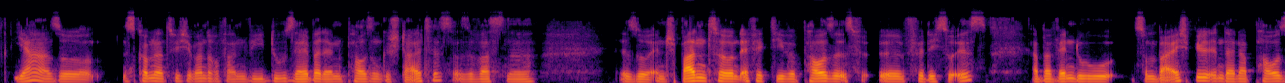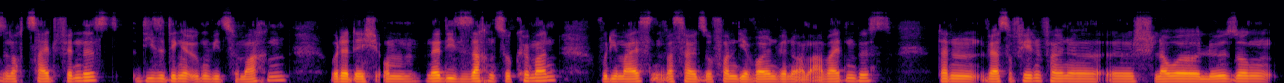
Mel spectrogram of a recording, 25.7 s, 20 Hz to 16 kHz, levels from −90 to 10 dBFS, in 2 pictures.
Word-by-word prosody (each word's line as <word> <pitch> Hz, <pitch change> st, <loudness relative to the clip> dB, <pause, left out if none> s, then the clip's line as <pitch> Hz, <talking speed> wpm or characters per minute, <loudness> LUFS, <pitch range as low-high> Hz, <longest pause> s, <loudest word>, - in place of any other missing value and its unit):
Ja, 135 Hz, +6 st, +1 dB
also, 110 Hz, -2 st, -2 dB, 0.3 s
es -, -, -8 dB
kommt 125 Hz, +1 st, 0 dB
natürlich 120 Hz, 0 st, -2 dB
immer 120 Hz, +1 st, -1 dB
darauf 115 Hz, -2 st, -7 dB
an, 105 Hz, +1 st, -5 dB
wie 110 Hz, 0 st, -5 dB
du 120 Hz, -1 st, -5 dB
selber 115 Hz, -1 st, +2 dB
deine 105 Hz, 0 st, -1 dB
Pausen 110 Hz, -1 st, -2 dB
gestaltest, 120 Hz, +9 st, -3 dB
also, 105 Hz, 0 st, -6 dB
was 110 Hz, 0 st, -3 dB
'ne 105 Hz, +1 st, -4 dB, 0.9 s
so 105 Hz, -1 st, 0 dB
entspannte 125 Hz, +4 st, +4 dB
und 115 Hz, -1 st, +4 dB
effektive 115 Hz, -3 st, -1 dB
Pause 120 Hz, 0 st, +3 dB
es -, -, -2 dB
fü -, -, -13 dB
äh, 110 Hz, -1 st, +2 dB
für 115 Hz, +1 st, -3 dB
dich 110 Hz, 0 st, -1 dB
so -, -, -3 dB
ist. 155 Hz, +5 st, -2 dB, 0.4 s
Aber 115 Hz, -2 st, 0 dB
wenn 120 Hz, +2 st, +3 dB
du 115 Hz, -1 st, +2 dB, 0.2 s
zum 110 Hz, +1 st, -4 dB
Beispiel 145 Hz, +2 st, +2 dB
in 125 Hz, -1 st, -2 dB
deiner 115 Hz, 0 st, +2 dB
Pause 120 Hz, 0 st, -1 dB
noch 115 Hz, -, -3 dB
Zeit 115 Hz, 0 st, -1 dB
findest, 150 Hz, +5 st, -2 dB
diese 120 Hz, +1 st, -4 dB
Dinge 120 Hz, 0 st, +2 dB
irgendwie 110 Hz, -1 st, -2 dB
zu 105 Hz, -, -10 dB
machen 155 Hz, +10 st, -4 dB, 0.4 s
oder 115 Hz, 0 st, +5 dB
dich 110 Hz, 0 st, -1 dB
um, 110 Hz, +1 st, -3 dB
ne, 125 Hz, +1 st, +5 dB
diese 120 Hz, -3 st, -1 dB
Sachen 125 Hz, +2 st, +2 dB
zu 115 Hz, -1 st, -4 dB
kümmern, 140 Hz, +4 st, +1 dB, 0.4 s
wo 115 Hz, -, -1 dB
die 115 Hz, 0 st, 0 dB
meisten 110 Hz, +1 st, +1 dB
was 115 Hz, 0 st, -3 dB
halt 110 Hz, -2 st, +2 dB
so 110 Hz, -, -2 dB
von 115 Hz, +1 st, 0 dB
dir 110 Hz, -1 st, +1 dB
wollen, 110 Hz, +1 st, +4 dB
wenn 110 Hz, 0 st, +1 dB
du -, -, +1 dB
am -, -, -2 dB
Arbeiten 115 Hz, +5 st, -1 dB
bist, 130 Hz, +1 st, -5 dB, 0.4 s
dann 115 Hz, -2 st, +1 dB
wäre 115 Hz, -1 st, +3 dB
es 110 Hz, 0 st, -4 dB
auf 115 Hz, -, -12 dB
jeden 130 Hz, 0 st, 0 dB
Fall 120 Hz, -2 st, 0 dB
'ne, 115 Hz, -1 st, 0 dB, 0.3 s
äh, -, -, -1 dB
schlaue 115 Hz, 0 st, +4 dB
Lösung, 120 Hz, +1 st, +1 dB
115 Hz, 180 wpm, -23 LUFS, 110-120 Hz, 0.9 s, oder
